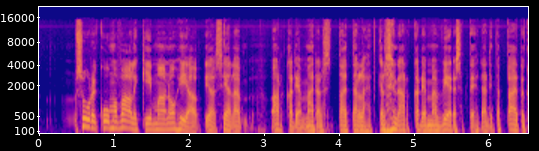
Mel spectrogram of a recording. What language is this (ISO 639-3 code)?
fin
